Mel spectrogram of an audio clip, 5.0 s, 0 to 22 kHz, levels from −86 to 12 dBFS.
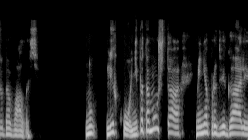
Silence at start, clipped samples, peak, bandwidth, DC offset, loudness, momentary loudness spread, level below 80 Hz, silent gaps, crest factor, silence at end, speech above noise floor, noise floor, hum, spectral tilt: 0 s; under 0.1%; -2 dBFS; 12.5 kHz; under 0.1%; -17 LUFS; 8 LU; -62 dBFS; 0.87-1.71 s, 2.08-2.12 s; 14 dB; 0 s; over 74 dB; under -90 dBFS; none; -6.5 dB/octave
